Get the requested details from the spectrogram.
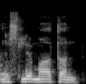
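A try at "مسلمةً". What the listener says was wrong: نہیں، مسلماتن تو کوئی لفظ ہی نہیں ہوتا، مسلمتن، ماں لمبا نہیں کرنا، ماں جب لمبا کرتے ہیں وہ پلورل ہو جاتا ہے۔ مسلمتن،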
